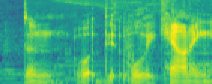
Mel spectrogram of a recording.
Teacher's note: So instead of accounting, we hear accounting. The first A there is a schwa sound, by the way.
